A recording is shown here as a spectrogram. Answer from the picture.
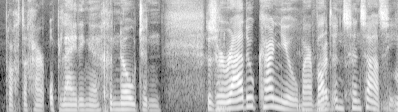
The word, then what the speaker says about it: Raducanu: De 19-jarige Leila Fernandez en de 18-jarige Emma Raducanu. Zeg ik het goed, Marcelle Mesker? Goedenavond. – Goedenavond. Ja, in de Groot-Brittannië zeggen ze rather can you.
